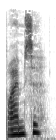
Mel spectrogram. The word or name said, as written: Bremsen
